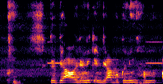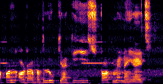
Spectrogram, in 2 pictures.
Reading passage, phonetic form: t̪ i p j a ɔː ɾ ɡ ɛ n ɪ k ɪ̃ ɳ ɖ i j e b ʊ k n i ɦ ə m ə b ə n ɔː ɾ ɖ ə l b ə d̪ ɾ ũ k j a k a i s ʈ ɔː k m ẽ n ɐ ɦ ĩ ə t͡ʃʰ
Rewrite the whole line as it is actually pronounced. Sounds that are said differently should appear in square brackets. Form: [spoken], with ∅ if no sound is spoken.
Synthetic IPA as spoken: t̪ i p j a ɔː ɾ ɡ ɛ n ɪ k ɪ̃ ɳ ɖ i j [a] b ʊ k n i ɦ ə m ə [p] ə n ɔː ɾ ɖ ə [ɾ] b ə d̪ [l] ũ k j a k [i] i s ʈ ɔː k m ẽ n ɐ ɦ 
